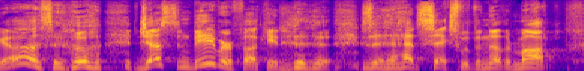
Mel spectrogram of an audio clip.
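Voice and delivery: high, loud, laughing talk-show host; Jimmy Fallon impression. Podcaster mimics a TMZ staffer as Fallon, loud and giggling. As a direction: giggle through the gossip like Fallon. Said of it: "Why did I just do Fallon?".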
